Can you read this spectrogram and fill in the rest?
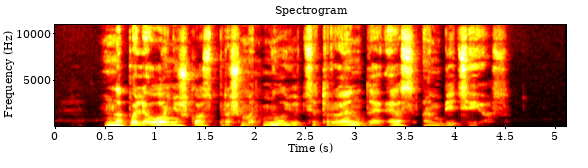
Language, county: Lithuanian, Kaunas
